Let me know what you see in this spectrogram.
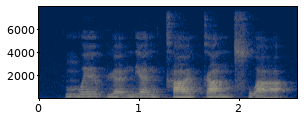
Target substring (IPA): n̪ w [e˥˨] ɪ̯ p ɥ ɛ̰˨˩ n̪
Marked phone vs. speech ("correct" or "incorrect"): incorrect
